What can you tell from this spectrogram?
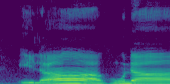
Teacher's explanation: اس میں لام کو اور نون کو بڑھانا ہے. نون پہ الف مدہ ہے اور لام پہ کھڑا زبر ہے، دونوں کی مقدار دونوں کو اتنا ہی برابر کھینچا جائے گا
